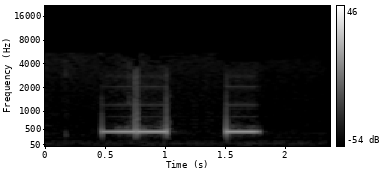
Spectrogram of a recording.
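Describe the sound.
A disconnected phone call leaves a line tone: a few short, steady electronic beeps at one pitch over a faint background hum.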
